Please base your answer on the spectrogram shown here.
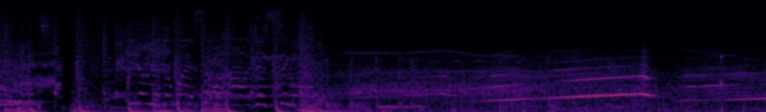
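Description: Racing cars roar through a video game trailer, first amid busy cuts of music and effects, then as engines rev and climb in pitch while vehicles pass and accelerate, loud and continuous.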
